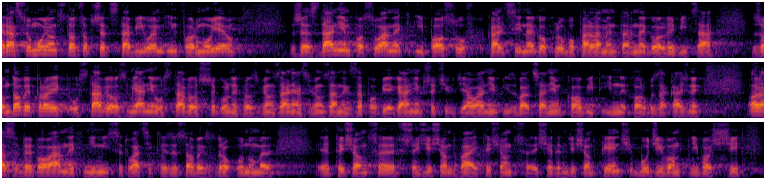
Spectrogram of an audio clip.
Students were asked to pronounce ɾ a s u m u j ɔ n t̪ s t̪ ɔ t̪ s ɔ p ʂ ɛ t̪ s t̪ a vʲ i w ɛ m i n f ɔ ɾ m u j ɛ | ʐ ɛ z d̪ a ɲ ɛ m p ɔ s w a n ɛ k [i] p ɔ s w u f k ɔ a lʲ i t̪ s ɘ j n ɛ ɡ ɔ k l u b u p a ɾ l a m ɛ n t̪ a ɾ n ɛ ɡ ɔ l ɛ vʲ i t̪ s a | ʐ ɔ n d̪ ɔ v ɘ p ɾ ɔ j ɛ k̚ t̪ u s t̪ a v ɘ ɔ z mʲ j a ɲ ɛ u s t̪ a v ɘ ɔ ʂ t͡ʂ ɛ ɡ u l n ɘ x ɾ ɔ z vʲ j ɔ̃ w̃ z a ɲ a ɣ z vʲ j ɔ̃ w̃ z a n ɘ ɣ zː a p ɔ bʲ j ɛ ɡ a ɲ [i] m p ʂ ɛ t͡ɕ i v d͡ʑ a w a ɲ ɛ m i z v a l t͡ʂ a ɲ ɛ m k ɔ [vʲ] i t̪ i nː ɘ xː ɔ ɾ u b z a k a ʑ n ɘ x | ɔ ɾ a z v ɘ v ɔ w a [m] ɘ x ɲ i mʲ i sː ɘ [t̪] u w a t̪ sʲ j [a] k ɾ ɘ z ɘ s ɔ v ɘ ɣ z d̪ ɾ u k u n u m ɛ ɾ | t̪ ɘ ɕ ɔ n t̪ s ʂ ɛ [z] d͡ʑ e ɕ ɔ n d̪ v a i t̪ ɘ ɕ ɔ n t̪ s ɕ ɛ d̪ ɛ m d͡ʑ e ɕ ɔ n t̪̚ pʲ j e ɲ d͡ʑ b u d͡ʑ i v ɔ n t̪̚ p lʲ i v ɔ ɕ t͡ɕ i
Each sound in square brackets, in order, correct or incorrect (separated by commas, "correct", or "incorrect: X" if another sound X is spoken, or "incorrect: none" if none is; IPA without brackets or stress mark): correct, incorrect: ɛ, correct, incorrect: n, correct, incorrect: i, incorrect: ʑ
